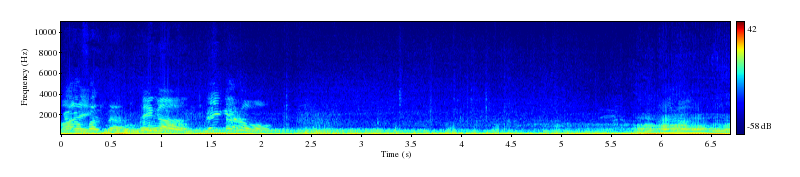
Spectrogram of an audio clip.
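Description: A rally car engine idles with a deep rumble.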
